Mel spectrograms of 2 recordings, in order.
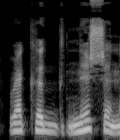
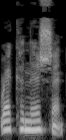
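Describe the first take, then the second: First: The G sound in the middle is clearly pronounced. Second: The G sound in the middle is dropped. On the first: The speaker calls it right. "那个 G 要发音。" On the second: The speaker calls it wrong. "not recognition"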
